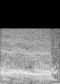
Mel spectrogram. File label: "all", combine soldier; hl2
